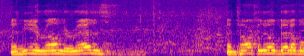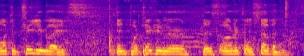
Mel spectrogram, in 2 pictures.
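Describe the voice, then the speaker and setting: Noticeable background noise sits behind a man with a fairly high pitch. His fairly slow delivery has fairly even intonation, very even loudness and long, frequent pauses. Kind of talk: public speech at powwow. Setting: outdoors, PA system.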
